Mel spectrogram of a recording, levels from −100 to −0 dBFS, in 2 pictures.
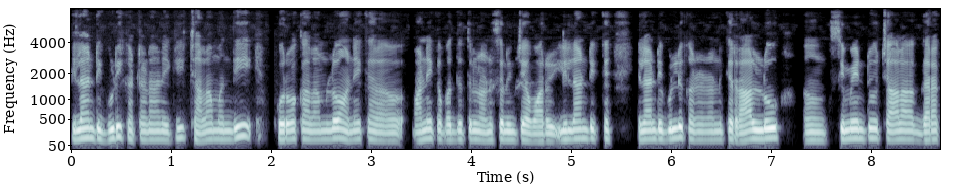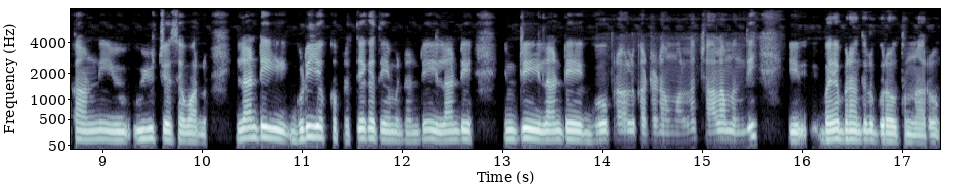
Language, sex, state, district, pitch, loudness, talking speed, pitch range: Telugu, male, Andhra Pradesh, Anantapur, 140 Hz, -17 LUFS, 130 wpm, 130-150 Hz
